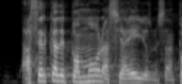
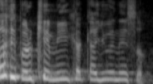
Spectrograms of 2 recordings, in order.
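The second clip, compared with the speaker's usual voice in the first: lamenting parent; 7 semitones higher than usual. Retold or imitated.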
